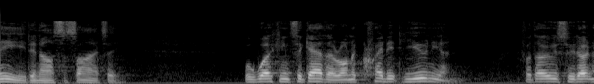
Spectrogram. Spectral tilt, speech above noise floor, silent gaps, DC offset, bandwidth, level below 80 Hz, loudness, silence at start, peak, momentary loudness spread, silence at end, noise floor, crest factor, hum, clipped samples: -6 dB/octave; 31 dB; none; under 0.1%; 8 kHz; -54 dBFS; -26 LUFS; 0 s; -8 dBFS; 15 LU; 0 s; -56 dBFS; 18 dB; none; under 0.1%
